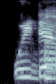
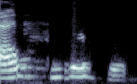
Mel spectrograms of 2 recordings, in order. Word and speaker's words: Auf Wiedersehen: উইডার না আপু, Auf আউভিডারজেন। ভ ভ উচ্চারণ হবে আউভিডারজেন, হ্যাঁ, আউভিডারজেন।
